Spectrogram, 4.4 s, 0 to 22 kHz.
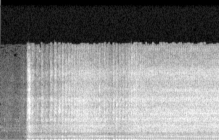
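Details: Yamaha YBR 125 after ignition, stator replacement and carburetor clean, kick-started cold on choke: starts first kick and settles into even, steady low thump; single runs smoothly, normal idle.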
